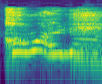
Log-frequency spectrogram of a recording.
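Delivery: put-on very high, excited, girlish squeal. Describing meeting people who influenced him, acting out his inner scream like a little schoolgirl. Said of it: "I'm screaming like a little schoolgirl".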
